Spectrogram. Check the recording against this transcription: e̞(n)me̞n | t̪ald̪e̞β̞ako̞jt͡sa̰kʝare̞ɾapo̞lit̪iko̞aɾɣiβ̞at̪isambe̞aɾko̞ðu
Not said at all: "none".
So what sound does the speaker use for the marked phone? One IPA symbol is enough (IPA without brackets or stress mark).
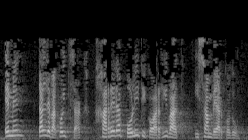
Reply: none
